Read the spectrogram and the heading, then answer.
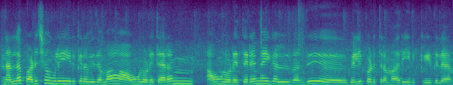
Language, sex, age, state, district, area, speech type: Tamil, female, 30-45, Tamil Nadu, Viluppuram, urban, spontaneous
